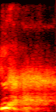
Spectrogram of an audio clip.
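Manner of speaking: ecstatic, loud, wild celebrating cheer. Retelling a dad celebrating a touchdown in front of his kids: imitating a dad cheering wildly. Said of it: "He going bananas".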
